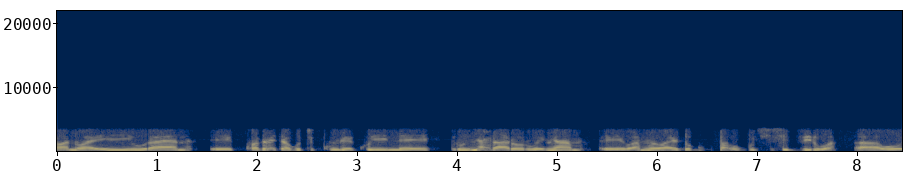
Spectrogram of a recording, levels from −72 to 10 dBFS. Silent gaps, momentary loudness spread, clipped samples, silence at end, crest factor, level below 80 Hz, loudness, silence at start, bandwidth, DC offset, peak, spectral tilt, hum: none; 7 LU; under 0.1%; 0 s; 14 dB; -72 dBFS; -21 LUFS; 0 s; 3.8 kHz; under 0.1%; -6 dBFS; -4.5 dB/octave; none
